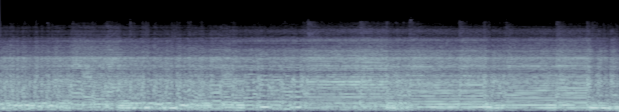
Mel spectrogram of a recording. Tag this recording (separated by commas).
Music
